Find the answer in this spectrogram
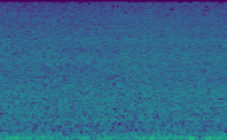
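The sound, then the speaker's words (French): Niagara Falls roars without pause, a dense, steady rush of water heavy in the low end, too loud to talk over without shouting. It fills the whole scene evenly, with no voices or other sounds breaking through. “Face aux chutes, le son est trop fort pour se parler sans crier, fait qu'on regarde les chutes en silence.”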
